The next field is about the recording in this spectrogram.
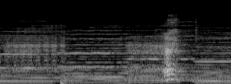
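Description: Sheep bleating as shepherds watch their flock at night near Bethlehem: a sustained, wavering nasal bleat with rich harmonics, briefly broken and then resumed, heard alone.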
